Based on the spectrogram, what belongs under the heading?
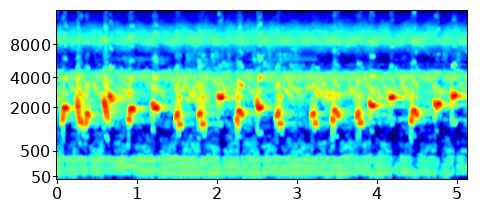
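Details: Sooty-headed bulbul in full song, giving bright, clipped whistled notes at a quick, fairly even pace over a faint low background hum.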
